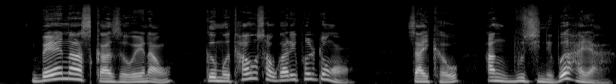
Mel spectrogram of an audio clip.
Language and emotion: Bodo, surprised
